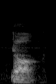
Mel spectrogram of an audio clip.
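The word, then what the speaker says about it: talk: समझेंगे के के पहले देखिएगा टी ए एल के के के पहले एल आया मतलब एल गया बचा क्या टी ए के यानी कि टॉक क्या बचा टक डब्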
